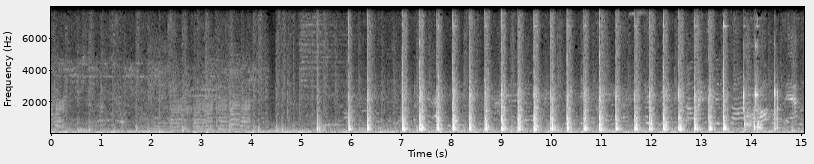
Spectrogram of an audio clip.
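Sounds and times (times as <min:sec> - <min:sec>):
hammer blows on steel wire: 0:05.3 - 0:14.7.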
